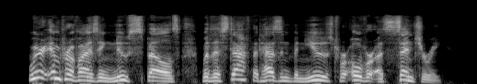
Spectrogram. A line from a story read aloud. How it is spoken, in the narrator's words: snapped Laruna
